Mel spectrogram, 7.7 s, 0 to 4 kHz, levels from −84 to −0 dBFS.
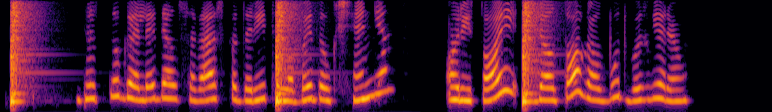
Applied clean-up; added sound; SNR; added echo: none; Snare drum; 3 dB; none.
